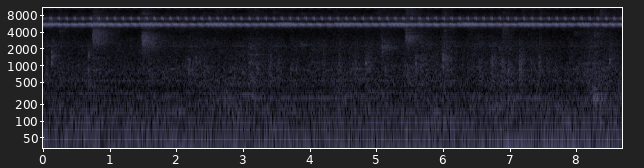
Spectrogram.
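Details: Rain falls steadily as a cricket keeps up an unbroken, high-pitched pulsing trill for nearly nine seconds, with several sharper splashes and drip taps breaking through the soft rain noise.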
